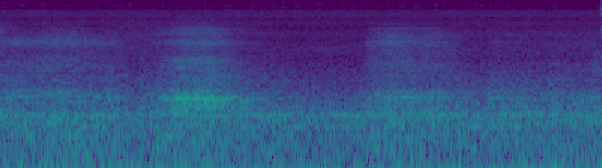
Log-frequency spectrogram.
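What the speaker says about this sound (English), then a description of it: "Two more deep breaths." Slow, deep breaths during a yoga flow: two long airy inhales or exhales, soft and close, separated by quiet, with no talking.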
